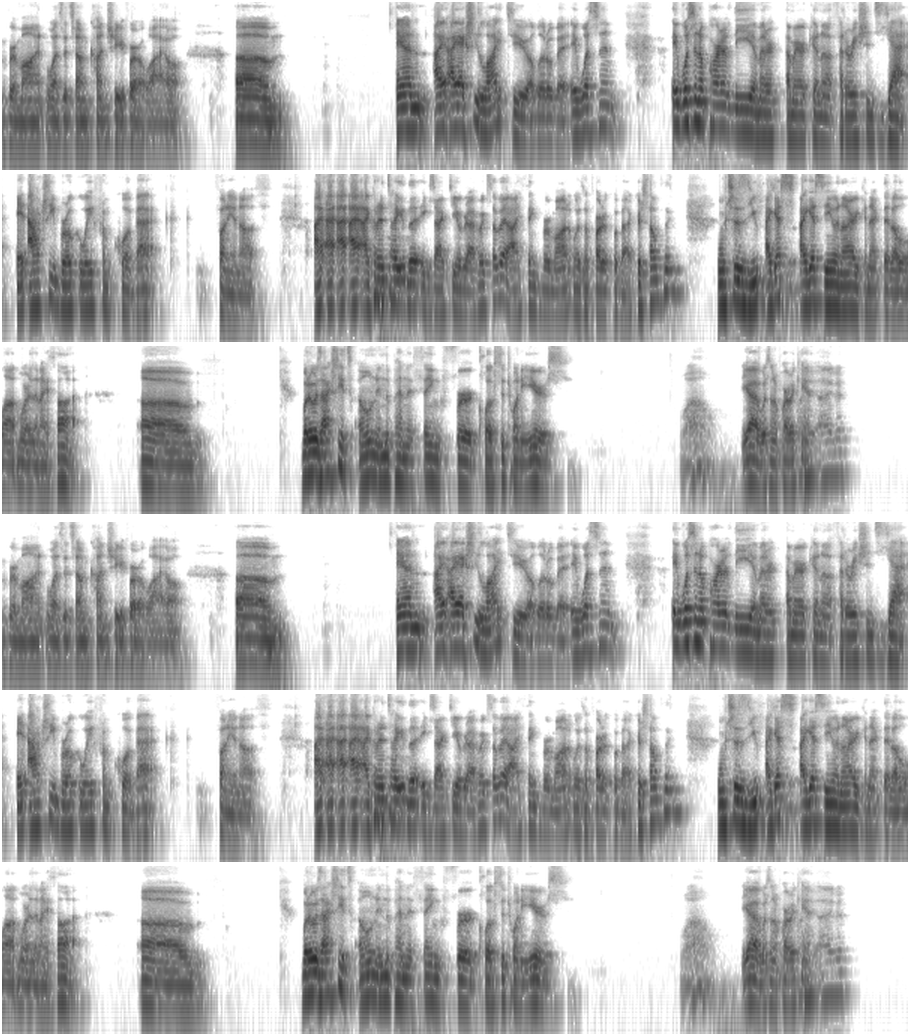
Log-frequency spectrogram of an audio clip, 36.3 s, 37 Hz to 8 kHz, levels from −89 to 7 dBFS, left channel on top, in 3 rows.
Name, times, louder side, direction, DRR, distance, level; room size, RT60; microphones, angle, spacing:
voice 1, 0.0-2.4 3.1-3.7 5.3-8.6 8.9-14.1 15.0-15.5 15.9-16.0 16.2-25.2 26.0-26.8 28.2-31.6 34.0-34.9, left 2 dB, 20° left, 0.4 m, -22 dB
voice 2, 16.9-17.6 22.0-22.1 22.4-22.6 33.2-33.8 34.7-35.4, equal, 65° left, 1.0 m, -35 dB
2.9 x 2.6 x 4.3 m
head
